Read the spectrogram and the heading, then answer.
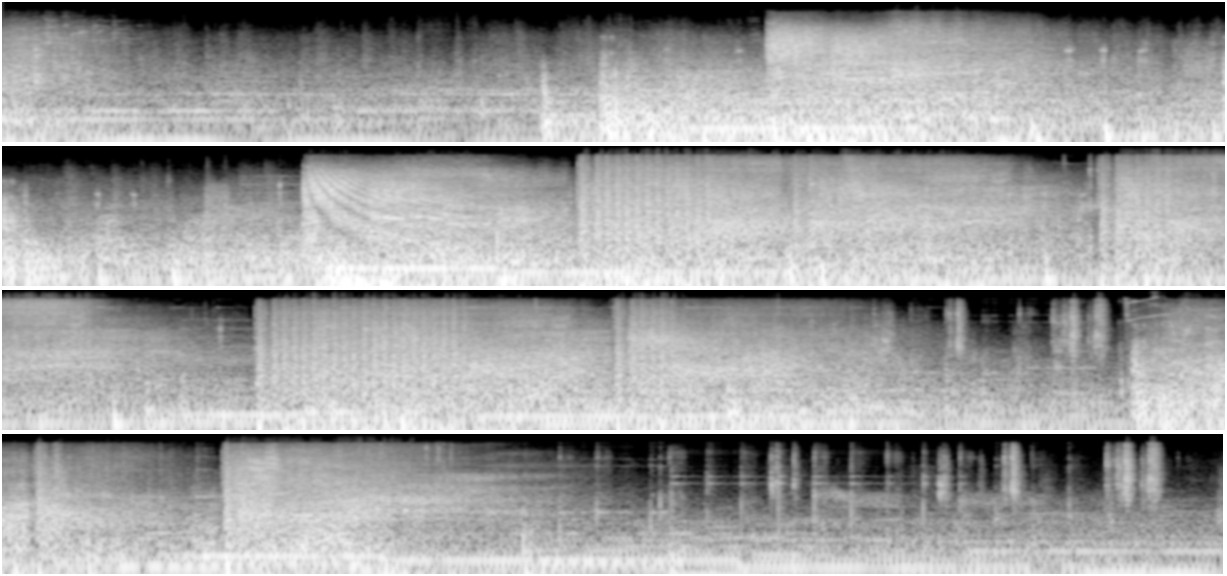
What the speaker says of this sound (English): if there's anything a shotgun needed, it was to be fired more quickly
